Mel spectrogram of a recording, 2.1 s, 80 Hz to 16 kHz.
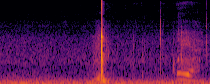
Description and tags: golf hitting ball
hard strike with golfclub on ball, sunny day on the green, at about 2 meter distance
ball, club, hitting, golf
